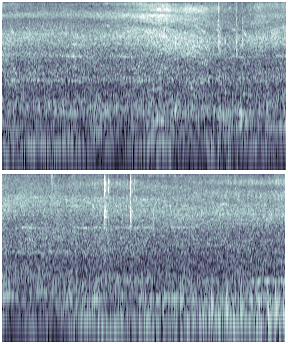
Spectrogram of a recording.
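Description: Small car's engine running at low revs, its pitch stepping up and down a little and getting louder over the last few seconds, with two faint clicks about eight seconds in.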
